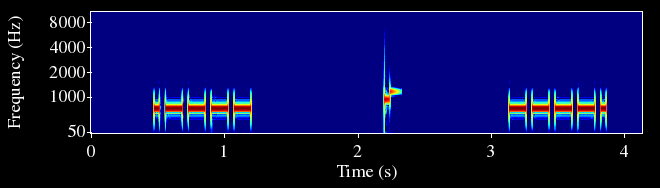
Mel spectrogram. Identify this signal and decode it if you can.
Morse code, heard as a keyed tone, about 27 wpm, 700 Hz. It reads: 1 9
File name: Single-Letter-Number-28wpm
